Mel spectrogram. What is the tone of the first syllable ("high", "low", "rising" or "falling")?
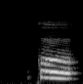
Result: falling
